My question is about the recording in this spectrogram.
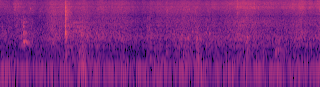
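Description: Faint handling of wet laundry in a bathtub as a maxi skirt is lifted from the pile: a few soft ticks and rustles over a low, steady hum.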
